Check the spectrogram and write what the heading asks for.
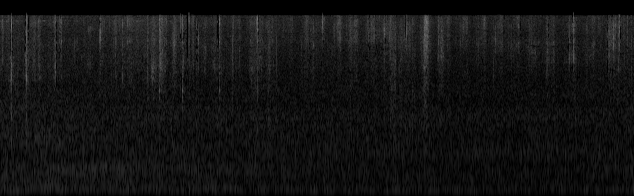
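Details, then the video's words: Bebe, a pet guinea pig, eating fresh grass: soft, rapid crunchy ticks and nibbling patter, about three bites per second, over a steady low hiss. "Guinea pig eating"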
